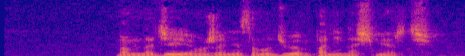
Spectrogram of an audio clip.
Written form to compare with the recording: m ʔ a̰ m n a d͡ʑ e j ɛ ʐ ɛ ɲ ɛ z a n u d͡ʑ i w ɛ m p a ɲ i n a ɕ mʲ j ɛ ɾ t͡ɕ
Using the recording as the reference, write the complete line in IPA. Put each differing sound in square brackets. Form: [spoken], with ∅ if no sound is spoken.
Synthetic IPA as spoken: m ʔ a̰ m n a d͡ʑ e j ɛ ʐ ɛ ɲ ɛ z a n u d͡ʑ i w ɛ m p a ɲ i n a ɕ mʲ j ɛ ɾ t͡ɕ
